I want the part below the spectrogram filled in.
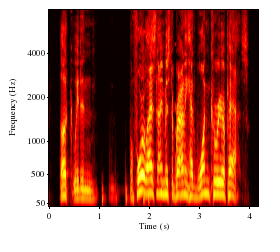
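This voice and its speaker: A man with an ordinary speaking voice at a moderate pace, in a dry, close sound with no echo. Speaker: sports betting show host. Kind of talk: casual sports betting talk. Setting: studio.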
